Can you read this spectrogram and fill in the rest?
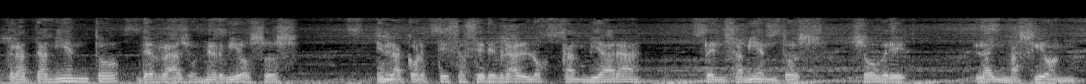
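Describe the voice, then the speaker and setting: An actor playing a cold, methodical alien captor in a science fiction radio drama, speaking solemnly in halting, broken syntax. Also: male voice, on the low side, steady tone. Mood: cold, explanatory. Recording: music behind the voice.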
